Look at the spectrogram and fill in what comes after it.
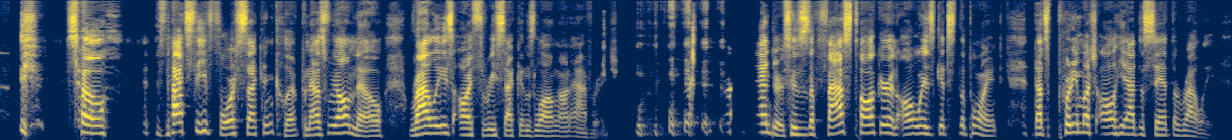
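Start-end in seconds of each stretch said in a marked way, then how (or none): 3.0-12.1 openly sarcastic tone. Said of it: "as you can tell, I'm being sarcastic".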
